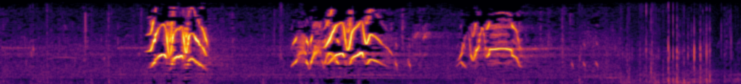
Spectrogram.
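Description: A songbird singing three short phrases of quick, high, arching notes, about a second apart, with a faint rustle near the end.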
